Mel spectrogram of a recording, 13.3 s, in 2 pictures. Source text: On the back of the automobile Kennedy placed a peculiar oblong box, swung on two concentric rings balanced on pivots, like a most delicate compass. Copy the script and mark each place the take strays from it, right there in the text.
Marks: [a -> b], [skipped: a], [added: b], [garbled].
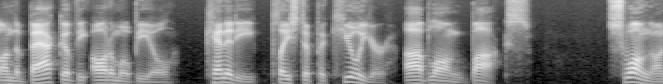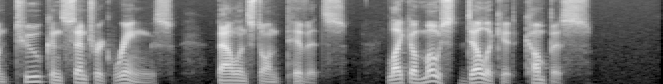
On the back of the automobile Kennedy placed a peculiar oblong box, swung on two concentric rings balanced on pivots, like a most delicate compass.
